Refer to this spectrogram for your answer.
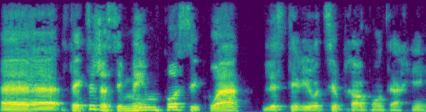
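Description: Very slow delivery with lively intonation. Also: man. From Eastern Ontario, Clarence Creek. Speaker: screenwriter and director. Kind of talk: casual interview.

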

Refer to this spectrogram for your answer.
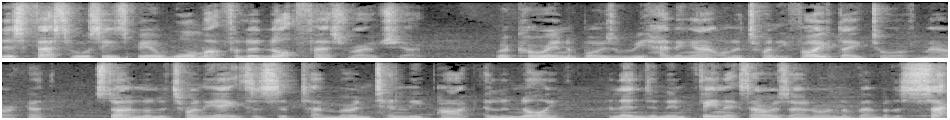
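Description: A man talks at a very fast pace with a British accent. His pitch is medium, with ordinary variation. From Britain. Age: 40s. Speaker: podcast host. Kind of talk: casual news commentary monologue.

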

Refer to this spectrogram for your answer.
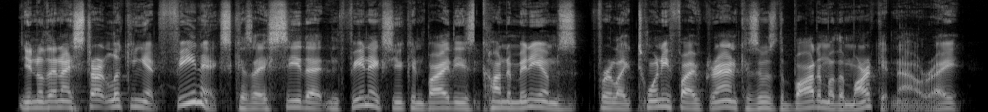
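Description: A man's fairly high, fairly quick voice with a Canadian accent and ordinary pitch variation, dry and close with no echo. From Canada (Calgary, Alberta). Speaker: real estate investor. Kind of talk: interview. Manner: animated.

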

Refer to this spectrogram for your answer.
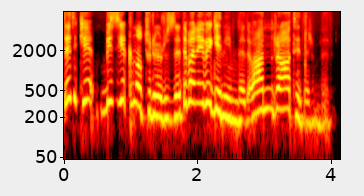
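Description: Loud and full of very wide pitch swings, a woman's voice rises and falls dramatically. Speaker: journalist and podcaster. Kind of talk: casual chat. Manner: frequent loud laughter.

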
